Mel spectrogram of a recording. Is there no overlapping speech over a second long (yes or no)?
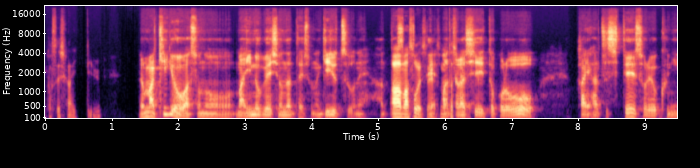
no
